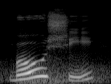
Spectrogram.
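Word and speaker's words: ぼうし: We have boshi over here, and the pronunciation is boshi, which is a long O sound, means a cap.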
